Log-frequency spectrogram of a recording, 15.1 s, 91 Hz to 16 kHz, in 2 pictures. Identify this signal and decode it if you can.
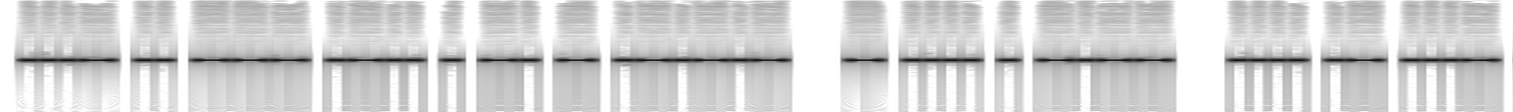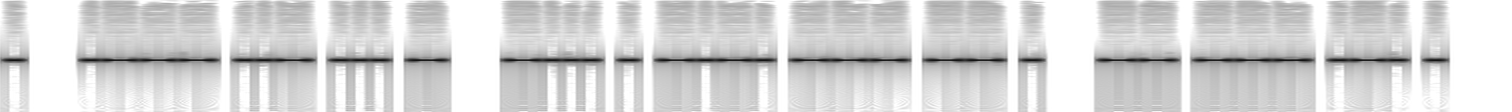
Morse code, heard as a keyed tone, about 25 wpm, 1000 Hz. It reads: VIOLENT. THEY HAVE JUST BECOME MORE
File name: 25wpm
